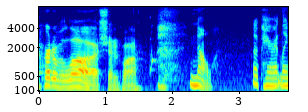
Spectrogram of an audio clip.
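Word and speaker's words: Shenhe: Shenhua.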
